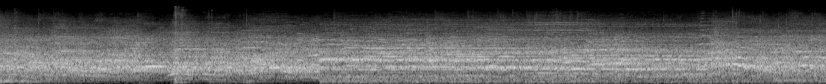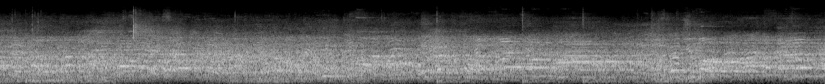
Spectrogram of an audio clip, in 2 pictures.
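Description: Many people chatter in a large echoing gym.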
